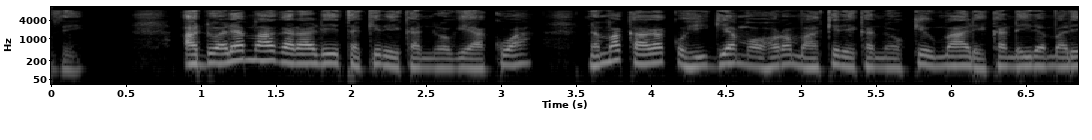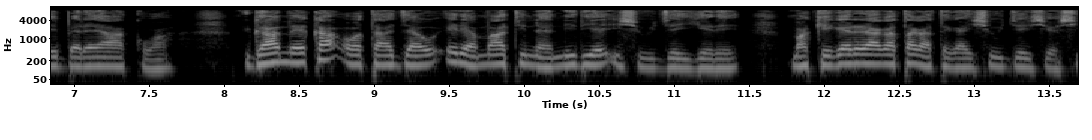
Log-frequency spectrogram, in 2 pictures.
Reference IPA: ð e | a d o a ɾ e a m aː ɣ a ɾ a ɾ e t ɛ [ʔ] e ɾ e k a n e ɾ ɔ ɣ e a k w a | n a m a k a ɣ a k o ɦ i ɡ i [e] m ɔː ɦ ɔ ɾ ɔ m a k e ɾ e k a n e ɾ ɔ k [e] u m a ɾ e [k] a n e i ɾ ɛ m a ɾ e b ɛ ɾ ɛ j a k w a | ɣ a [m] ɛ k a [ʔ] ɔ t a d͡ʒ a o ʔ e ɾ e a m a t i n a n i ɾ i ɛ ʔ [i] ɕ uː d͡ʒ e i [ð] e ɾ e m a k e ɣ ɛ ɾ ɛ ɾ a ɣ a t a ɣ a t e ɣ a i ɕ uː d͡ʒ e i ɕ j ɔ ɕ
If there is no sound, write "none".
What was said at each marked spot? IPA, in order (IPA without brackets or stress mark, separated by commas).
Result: k, a, e, k, m, ʔ, i, ɣ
